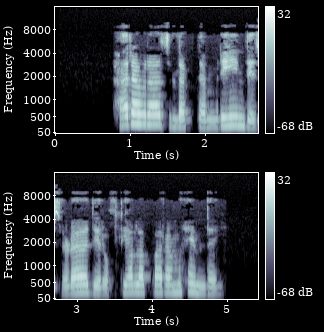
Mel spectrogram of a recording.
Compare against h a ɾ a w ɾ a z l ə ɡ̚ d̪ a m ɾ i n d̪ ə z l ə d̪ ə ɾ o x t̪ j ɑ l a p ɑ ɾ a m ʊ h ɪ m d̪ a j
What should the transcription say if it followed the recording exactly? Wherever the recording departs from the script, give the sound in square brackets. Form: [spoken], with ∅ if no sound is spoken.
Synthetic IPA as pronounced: h a ɾ a w ɾ a z l ə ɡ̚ [t̪] a m ɾ i n d̪ ə z [ɽ] ə d̪ ə ɾ o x t̪ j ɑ l a p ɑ ɾ a m ʊ h ɪ m d̪ a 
